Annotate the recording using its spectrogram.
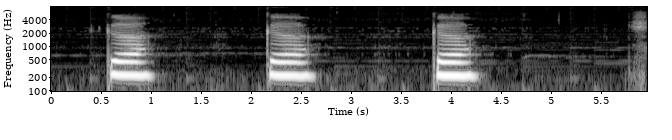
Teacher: When you say go, you are forming the sound with your soft palate.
